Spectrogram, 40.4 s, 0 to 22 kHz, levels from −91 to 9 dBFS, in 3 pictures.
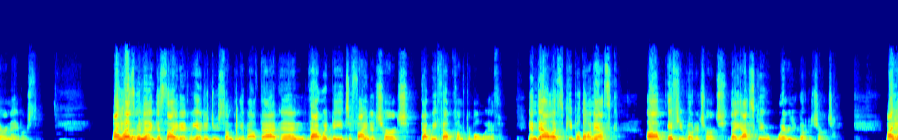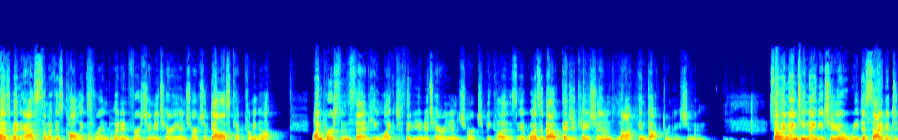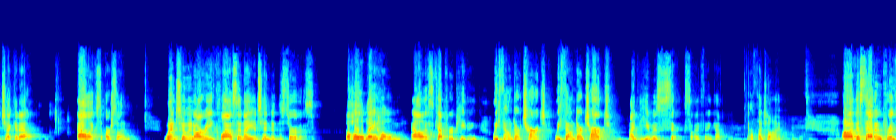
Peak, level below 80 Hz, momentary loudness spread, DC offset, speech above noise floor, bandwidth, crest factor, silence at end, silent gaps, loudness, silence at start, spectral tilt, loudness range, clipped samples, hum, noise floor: -6 dBFS; -64 dBFS; 15 LU; under 0.1%; 34 dB; 14.5 kHz; 16 dB; 0 s; 0.74-0.80 s, 1.43-1.68 s; -21 LUFS; 0 s; -3.5 dB/octave; 5 LU; under 0.1%; none; -56 dBFS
